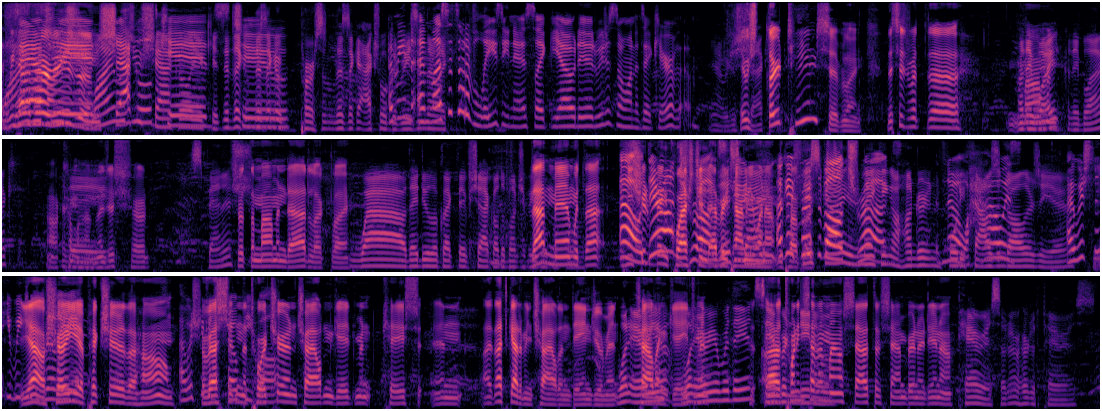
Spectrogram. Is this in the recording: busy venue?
yes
